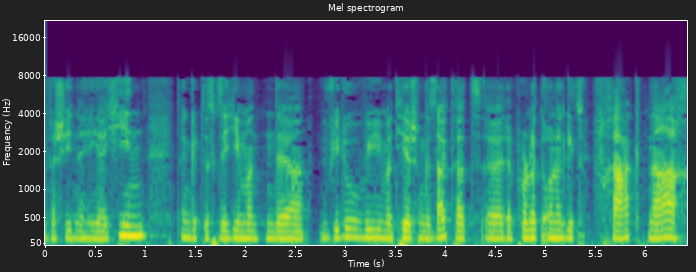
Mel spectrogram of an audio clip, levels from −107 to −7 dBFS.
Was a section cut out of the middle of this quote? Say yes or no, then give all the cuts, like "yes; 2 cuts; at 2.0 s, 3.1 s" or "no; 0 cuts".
yes; 3 cuts; at 1.7 s, 2.6 s, 5.4 s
